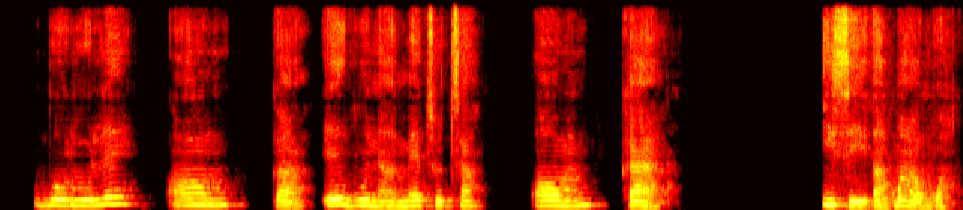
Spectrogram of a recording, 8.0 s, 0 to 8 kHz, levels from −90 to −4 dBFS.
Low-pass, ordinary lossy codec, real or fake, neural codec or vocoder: none; none; fake; codec, 16 kHz, 4.8 kbps, FACodec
